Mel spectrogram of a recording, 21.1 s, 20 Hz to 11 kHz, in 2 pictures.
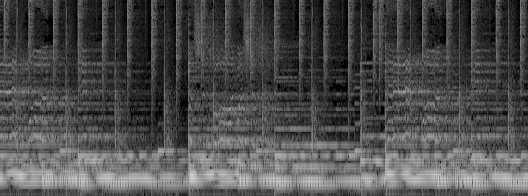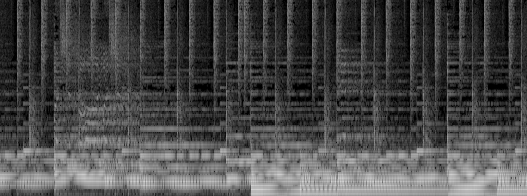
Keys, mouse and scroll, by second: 2.2 scroll down 1, 3.3-3.7 scroll up 1, 4.9-5.5 scroll down 1, 5.7 ctrl+shift+a, 10.3 click, 10.6 space, 10.7 click, 11.4 space, 11.5-16.9 drag, 16.9-21.1 drag.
